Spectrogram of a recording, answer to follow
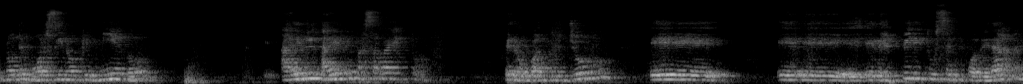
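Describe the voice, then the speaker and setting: Speaking in a slightly high, mellow voice, a middle-aged woman pastor from Chile gives a heartfelt and vivid testimony for a podcast interview. She was recorded from a distance in a room with lots of echo.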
